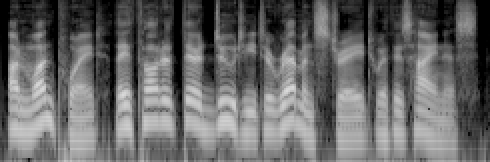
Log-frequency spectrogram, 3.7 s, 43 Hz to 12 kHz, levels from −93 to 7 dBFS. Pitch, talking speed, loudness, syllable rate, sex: 135 Hz, 210 wpm, -19 LUFS, 5.5 syllables/s, male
